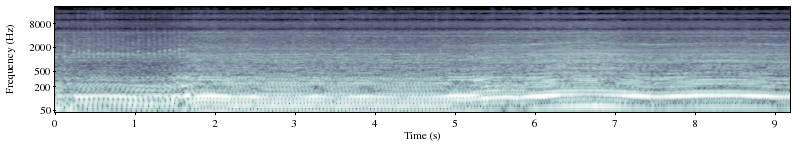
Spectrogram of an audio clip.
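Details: Stels Guepard 650G engine knock: single-cylinder idles with a low, lumpy beat and a dull knock in the rhythm; something knocking inside the engine.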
